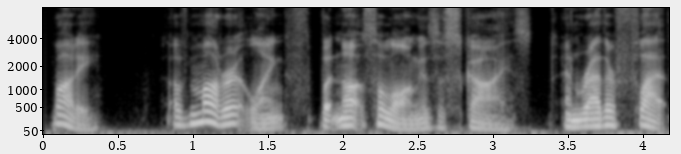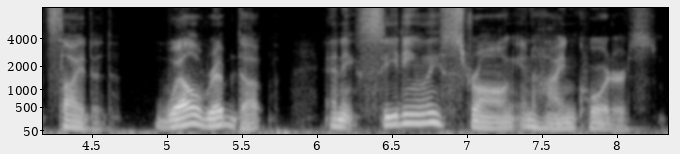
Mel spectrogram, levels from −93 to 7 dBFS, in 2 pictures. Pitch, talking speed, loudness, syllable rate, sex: 110 Hz, 165 wpm, -19 LUFS, 5.0 syllables/s, male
